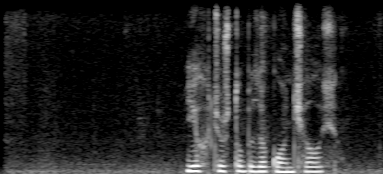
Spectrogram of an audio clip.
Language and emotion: Russian, neutral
